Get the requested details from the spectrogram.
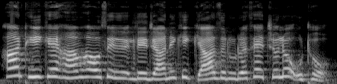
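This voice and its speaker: A woman voicing an older mother who is quick to anger, speaking in a raised, sharp, scolding way. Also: high-pitched.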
